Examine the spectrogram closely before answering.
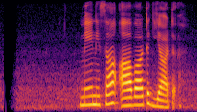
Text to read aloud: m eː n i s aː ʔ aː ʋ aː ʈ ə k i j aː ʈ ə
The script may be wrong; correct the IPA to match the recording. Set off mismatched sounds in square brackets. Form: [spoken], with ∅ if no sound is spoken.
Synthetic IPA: m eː n i s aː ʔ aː ʋ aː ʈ ə [ɡ] i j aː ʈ ə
